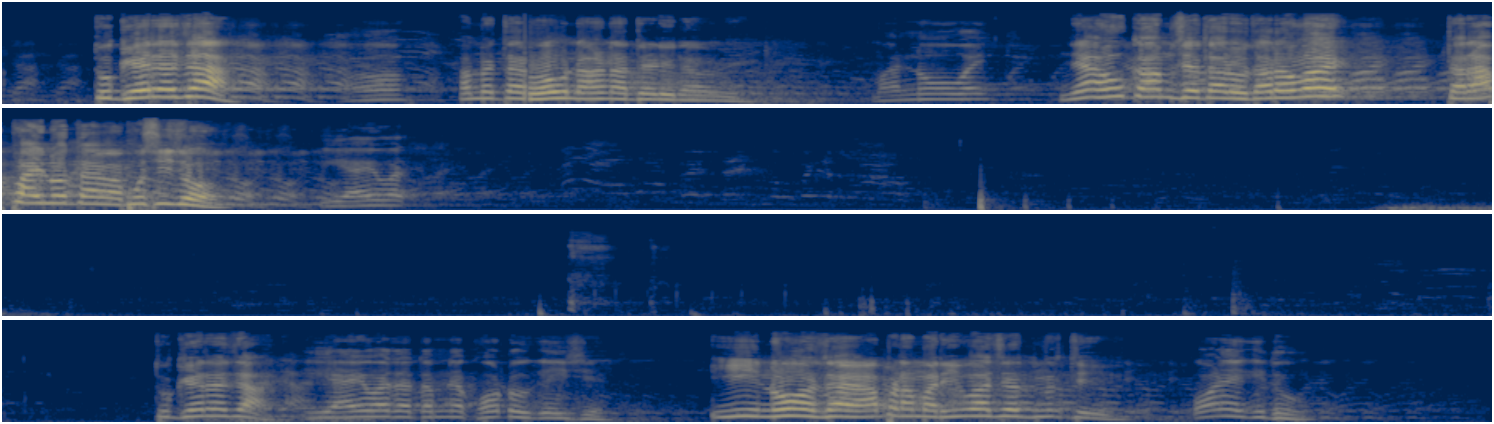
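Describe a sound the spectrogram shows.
A man sings loudly into a microphone, heard through loudspeakers.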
